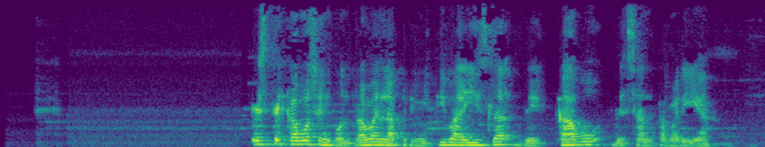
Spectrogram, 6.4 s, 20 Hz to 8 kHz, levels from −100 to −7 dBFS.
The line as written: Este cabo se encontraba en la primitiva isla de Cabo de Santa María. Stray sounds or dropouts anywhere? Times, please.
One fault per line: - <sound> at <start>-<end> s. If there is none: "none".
none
